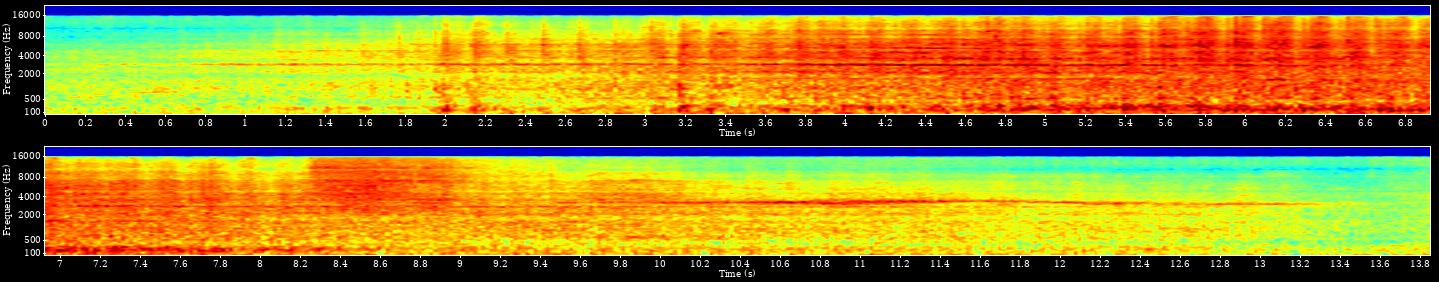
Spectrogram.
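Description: Arriva passenger train passing at close range: the wheels click over the rail joints, and a rumble builds to its loudest about six seconds in, then fades as the train moves away. A thin, high-pitched wheel squeal runs through the passing, and a brief hiss comes around eight seconds in.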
